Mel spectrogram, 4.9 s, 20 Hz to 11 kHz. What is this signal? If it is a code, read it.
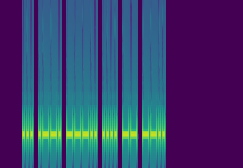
Morse code, heard as a keyed tone, about 32 wpm, 700 Hz. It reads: SP8HMZ
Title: DXCC-100 Call Signs - 6 Characters - Repeated 3x - 30wpm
